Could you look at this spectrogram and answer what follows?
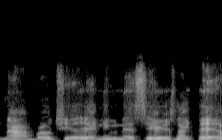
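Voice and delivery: hushed "chill, bro" to a coworker about to swing; soft calming. Retold or imitated. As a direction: talk him down gently.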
